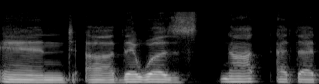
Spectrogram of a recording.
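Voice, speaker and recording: Against a quiet background, a man speaks in a plain, everyday voice at a fairly low pitch. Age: 60s. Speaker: artist, conference panelist. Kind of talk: panel discussion.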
